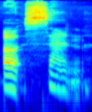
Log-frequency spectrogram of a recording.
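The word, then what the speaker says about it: Seine: Sen? It's French, I believe. It's always French. It's always fucking French. Sen. It's S-E-I-N-E. I think it's like a river or something.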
